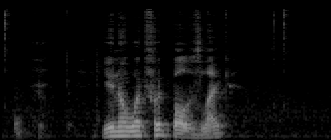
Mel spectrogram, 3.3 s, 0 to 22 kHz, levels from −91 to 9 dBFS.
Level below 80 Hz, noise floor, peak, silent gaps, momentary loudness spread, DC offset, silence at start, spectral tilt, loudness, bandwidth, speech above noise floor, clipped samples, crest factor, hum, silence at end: -74 dBFS; -74 dBFS; -22 dBFS; none; 25 LU; under 0.1%; 0.15 s; -7 dB/octave; -37 LUFS; 16.5 kHz; 38 dB; under 0.1%; 18 dB; none; 1.1 s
